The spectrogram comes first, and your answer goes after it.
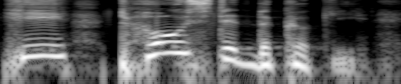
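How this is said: The stress falls on the word toasted. Toasting is what happened to it. "what happened to the cookie? ... Yes, he toasted it"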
